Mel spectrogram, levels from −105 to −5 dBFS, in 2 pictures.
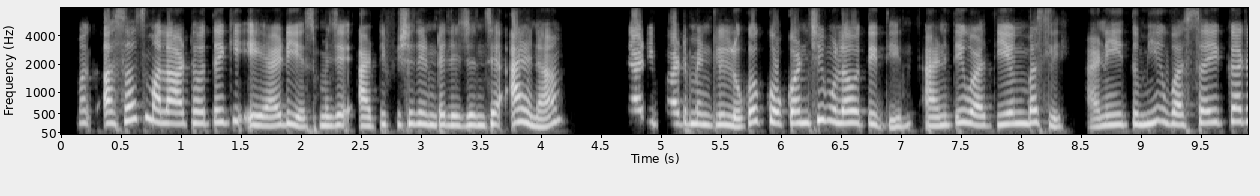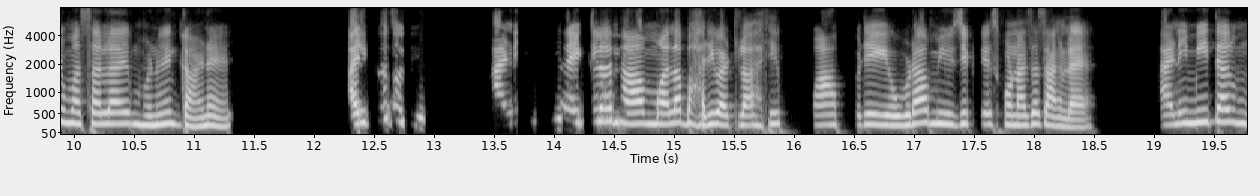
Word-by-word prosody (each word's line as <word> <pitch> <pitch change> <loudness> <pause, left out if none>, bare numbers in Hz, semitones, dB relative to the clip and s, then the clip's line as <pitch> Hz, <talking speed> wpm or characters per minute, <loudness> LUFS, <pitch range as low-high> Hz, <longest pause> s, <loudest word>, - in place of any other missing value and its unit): मग 280 - -5
असंच 330 +8 +2
मला 280 -4 +4
आठवतं 270 +2 0
आहे, 295 - +2
की 325 +3 -3
ए-आय-डी-एस 220 -1 +1
म्हणजे 220 +2 +1
आर्टिफिशियल 240 +5 -1
इंटेलिजन्स 230 -2 +1
जे 255 - +4 0.2
आहे 290 -1 +4
ना, 190 +7 +1 0.6
त्या 285 0 0
डिपार्टमेंटली 260 -3 -1
लोकं 205 +10 +2
कोकणची 280 +3 +3
मुलं 300 -5 +2
होती 275 -3 +1
ती 175 +3 -1 0.3
आणि 215 +2 +1
ती 290 - +1
वरती 235 -4 +1
येऊन 260 +1 +3
बसली 255 -9 0 0.2
आणि 230 +5 0
तुम्ही 250 +5 +2
वसईकर 285 +5 0
मसाला 260 -2 +1
म्हणून 235 -1 +2
एक 265 - +1
गाणं 215 -1 +1
आहे. 205 -3 -1 1.1
ऐकत 280 +9 -1
होती 335 +6 -6 0.7
आणि 245 - -6 0.4
मी 370 -5 -6
ऐकलं 305 +2 0
ना 260 -1 +3
मला 255 +2 +2
भारी 235 -2 0
वाटलं, 230 -1 +1
अरे 225 +3 -3 0.3
बापरे! 240 +1 -3
एवढा 230 +5 +3
म्युझिक 260 -1 0
टेस्ट 250 0 -6
कोणाचा 235 +1 +1
चांगला 210 -6 +1
आहे 175 +1 -1 0.6
आणि 260 +4 -1
मी 290 +2 +2
त्या 305 -1 +4
255 Hz, 160 wpm, -23 LUFS, 230-280 Hz, 1.1 s, मला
